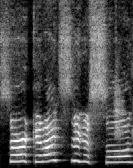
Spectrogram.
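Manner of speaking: very high, loud, put-on cartoon kid voice. Taking a turn in a bit as a character, Carl Wheezer voice. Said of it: "I'll do it as Carl Weezer".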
